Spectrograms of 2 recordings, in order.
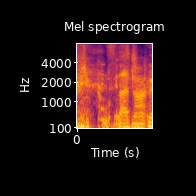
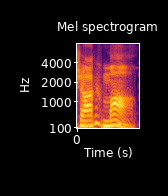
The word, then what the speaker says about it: Jacquemus: It's not Jaquemus. You're telling me it's not Jaquemus? – No, it's Jacquemus, right? Is that wrong? I got it wrong too? – Yeah. – What is it? Jacquemus, like Jacquemus, like Jack and Moose.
